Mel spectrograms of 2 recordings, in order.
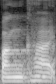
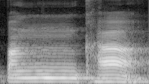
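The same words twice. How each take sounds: First: The nasal sound is short and quick. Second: The nasal sound is held with a hum. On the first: The speaker calls it wrong. "इस जल्दी से नहीं कह देंगे" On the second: The speaker calls it right. "थोड़ा सा गुनगुना करके, थोड़ा रोक करके"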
